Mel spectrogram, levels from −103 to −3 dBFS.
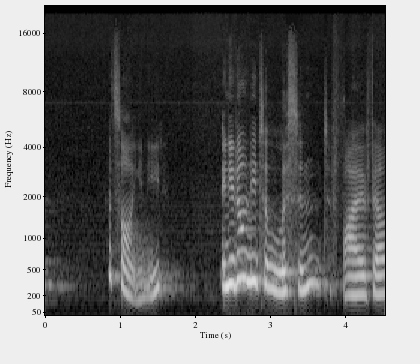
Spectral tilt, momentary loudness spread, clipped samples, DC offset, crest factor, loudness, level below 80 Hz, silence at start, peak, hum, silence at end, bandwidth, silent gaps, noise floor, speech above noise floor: -5.5 dB/octave; 16 LU; under 0.1%; under 0.1%; 16 dB; -28 LUFS; under -90 dBFS; 0.85 s; -14 dBFS; none; 0 s; 16.5 kHz; none; -69 dBFS; 41 dB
